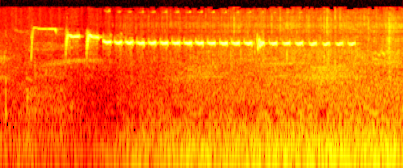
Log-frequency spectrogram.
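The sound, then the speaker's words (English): A blue tit calls: a couple of thin, high introductory notes, then a long, rapid, evenly pulsed trill lasting about two seconds, heard clearly over a faint low background rumble. “The blue tit, the Scottish parrot.”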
